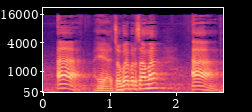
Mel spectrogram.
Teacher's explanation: Hamzah di mana makhrajnya? Hamzah makhrajnya, tempat keluarnya ialah dari halqu. Al-halqu, tenggorokan bagian bawah.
